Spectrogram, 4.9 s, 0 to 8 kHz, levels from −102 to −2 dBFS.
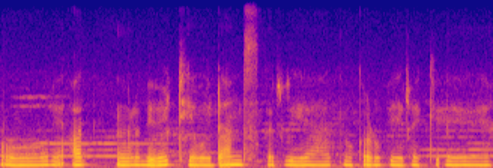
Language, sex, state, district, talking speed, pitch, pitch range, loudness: Rajasthani, female, Rajasthan, Churu, 180 wpm, 175 Hz, 170-185 Hz, -20 LUFS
